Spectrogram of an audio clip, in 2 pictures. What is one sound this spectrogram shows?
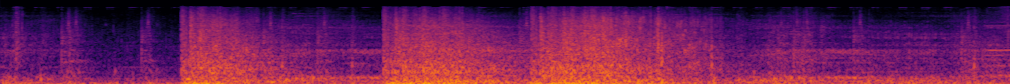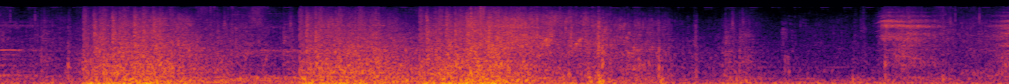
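A rifle fires in loud bursts.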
